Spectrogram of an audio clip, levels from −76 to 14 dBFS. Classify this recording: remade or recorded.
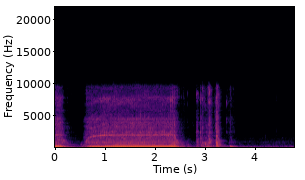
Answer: remade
